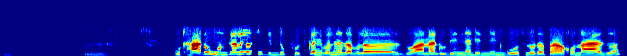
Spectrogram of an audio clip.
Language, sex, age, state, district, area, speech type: Assamese, female, 30-45, Assam, Dhemaji, rural, conversation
